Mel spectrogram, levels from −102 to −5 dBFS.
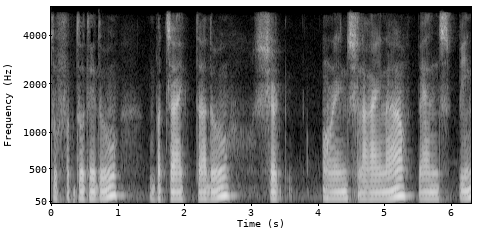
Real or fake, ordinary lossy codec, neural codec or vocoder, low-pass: real; AAC, 32 kbps; none; 5.4 kHz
